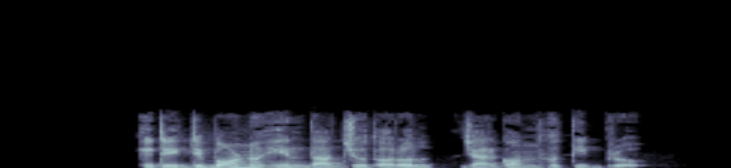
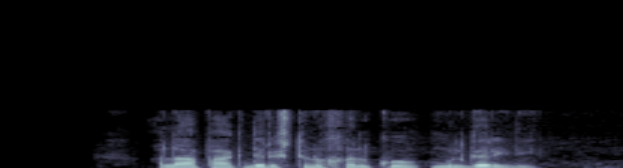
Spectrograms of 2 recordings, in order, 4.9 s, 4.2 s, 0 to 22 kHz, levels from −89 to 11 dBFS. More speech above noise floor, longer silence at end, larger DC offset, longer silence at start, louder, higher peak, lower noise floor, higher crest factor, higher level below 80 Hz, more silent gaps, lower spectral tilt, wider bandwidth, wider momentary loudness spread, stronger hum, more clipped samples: first, 60 dB vs 41 dB; about the same, 0.65 s vs 0.6 s; neither; about the same, 0.95 s vs 1.05 s; first, -18 LUFS vs -21 LUFS; about the same, -2 dBFS vs -2 dBFS; first, -78 dBFS vs -61 dBFS; about the same, 18 dB vs 20 dB; first, -50 dBFS vs -68 dBFS; neither; second, -5 dB/octave vs -6.5 dB/octave; about the same, 7.8 kHz vs 8 kHz; about the same, 10 LU vs 11 LU; neither; neither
